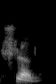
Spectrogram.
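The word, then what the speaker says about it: שְׁלוֹם: là dans devant Azrikam, vous allez le vocaliser schlom. Donc vous allez vocaliser l'lom. Donc en fait les deux se prononcent la même manière.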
